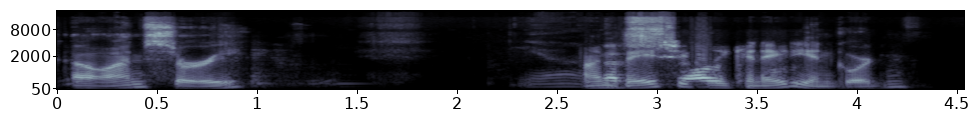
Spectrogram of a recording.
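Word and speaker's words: Surrey: yeah sir BC because there's a city Siri BC we say we even say Siri we say oh I'm Siri yeah I'm basically Canadian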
